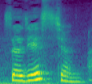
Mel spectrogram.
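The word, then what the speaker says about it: suggestion: 아, 네, 루미 엄마 루미한테 하나 태양 가리마스 서게션 어? 서게션 아 루미 그 얘기하지 마 너무 발음이 너무 이상해 서게 걔 아니고 서제스션 아,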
